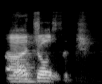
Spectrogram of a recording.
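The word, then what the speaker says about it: Dulcich: Dulich. Doulich.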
